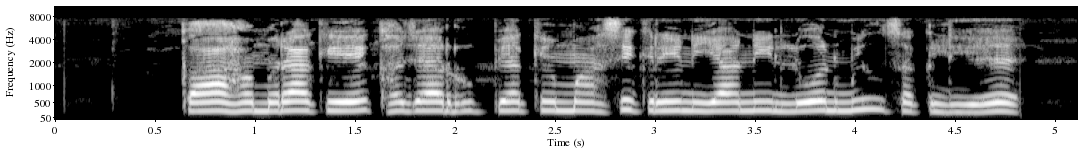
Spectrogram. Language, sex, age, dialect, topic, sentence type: Magahi, male, 51-55, Central/Standard, banking, question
